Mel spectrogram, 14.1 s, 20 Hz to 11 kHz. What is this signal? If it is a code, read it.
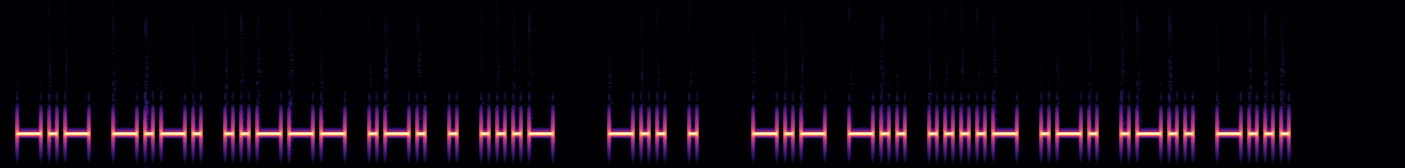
Morse code, heard as a keyed tone, about 15 wpm, 700 Hz. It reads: KC2REV DE KD4RLB
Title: USA Callsign DE Callsign - 6 Characters - 15wpm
